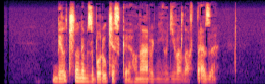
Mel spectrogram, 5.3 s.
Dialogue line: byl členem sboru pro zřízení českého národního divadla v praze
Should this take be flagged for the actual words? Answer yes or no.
yes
